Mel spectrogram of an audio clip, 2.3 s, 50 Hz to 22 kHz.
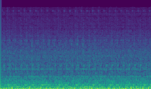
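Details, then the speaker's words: CAT 317 D2 wheeled excavator, four-cylinder diesel, smoking and shaking: deep, uneven idle with lumpy, rocking beat; cutting out injector number four stops the smoke, so that injector is faulty, possibly a damaged nozzle tip. "see if all the injector is running or working the engine is smoking but when I cut it out the number four smoke is gone that means this injector number four is either uh damage the nozle tip"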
